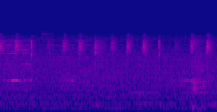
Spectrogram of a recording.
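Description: Near silence, with faint background music whose high, even ticking beat runs at about six ticks a second.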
